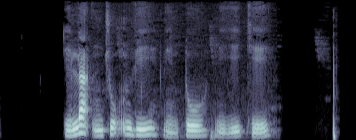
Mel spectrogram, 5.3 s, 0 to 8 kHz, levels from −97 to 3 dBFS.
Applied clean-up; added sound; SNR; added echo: none; none; none; none.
